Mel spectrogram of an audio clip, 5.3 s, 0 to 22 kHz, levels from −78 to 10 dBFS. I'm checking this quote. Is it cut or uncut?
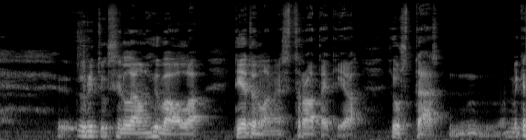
uncut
